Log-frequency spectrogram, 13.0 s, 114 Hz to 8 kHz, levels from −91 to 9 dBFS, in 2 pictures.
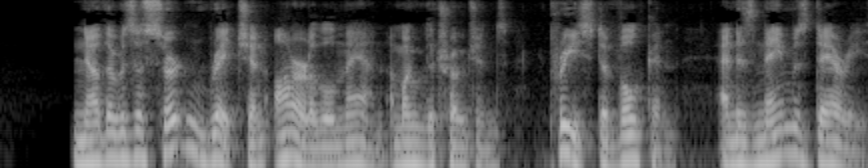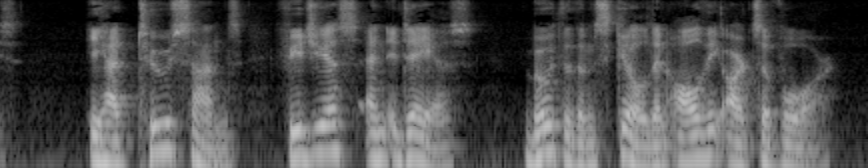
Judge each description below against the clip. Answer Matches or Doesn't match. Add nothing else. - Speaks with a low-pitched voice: Matches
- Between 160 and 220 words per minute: Matches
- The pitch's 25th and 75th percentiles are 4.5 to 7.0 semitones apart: Matches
